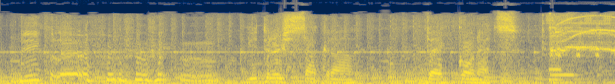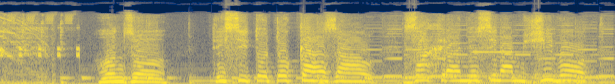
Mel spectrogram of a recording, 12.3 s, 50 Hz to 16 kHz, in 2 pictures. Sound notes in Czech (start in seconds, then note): 1.1 Brečí; 5.2 Zvuk deaktivování bomby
